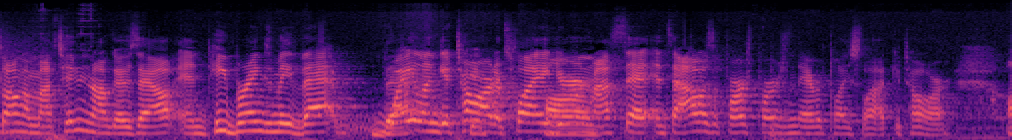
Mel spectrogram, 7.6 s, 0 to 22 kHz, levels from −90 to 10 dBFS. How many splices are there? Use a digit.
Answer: 0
